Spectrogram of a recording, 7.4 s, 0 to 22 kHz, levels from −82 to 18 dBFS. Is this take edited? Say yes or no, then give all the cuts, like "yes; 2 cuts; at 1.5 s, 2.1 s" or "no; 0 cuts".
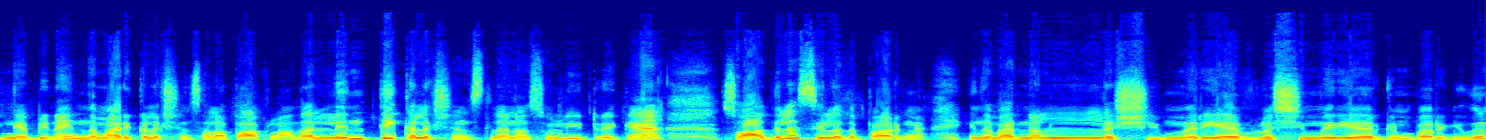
no; 0 cuts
